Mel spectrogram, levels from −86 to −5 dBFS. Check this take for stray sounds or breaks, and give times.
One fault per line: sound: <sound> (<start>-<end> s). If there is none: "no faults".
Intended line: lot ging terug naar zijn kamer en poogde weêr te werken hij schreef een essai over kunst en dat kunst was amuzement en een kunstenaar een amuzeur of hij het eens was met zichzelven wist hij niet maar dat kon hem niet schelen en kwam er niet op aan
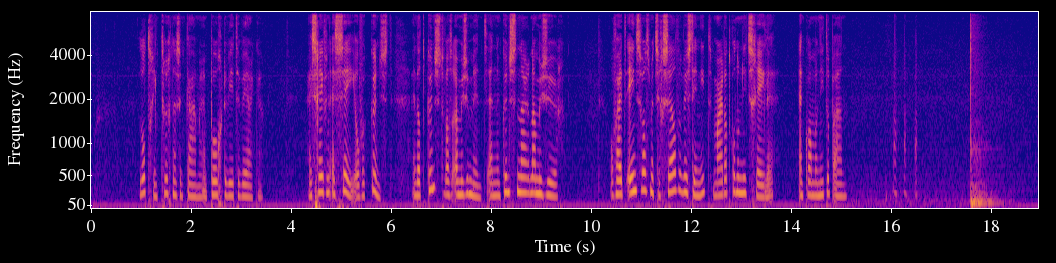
sound: laugh (15.9-16.6 s)
sound: thud (17.6-18.3 s)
